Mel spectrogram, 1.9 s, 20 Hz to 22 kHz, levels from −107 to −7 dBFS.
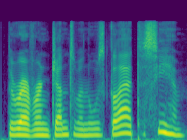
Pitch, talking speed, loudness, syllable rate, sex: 180 Hz, 255 wpm, -19 LUFS, 7.1 syllables/s, female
